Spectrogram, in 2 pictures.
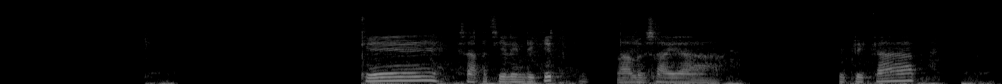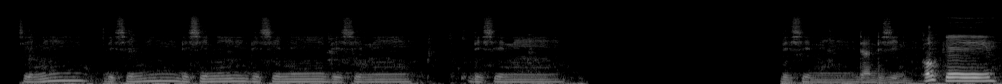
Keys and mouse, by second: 1.2 n, 1.7 click, 2.7 click, 3.5 space, 4.7 ctrl+shift+click, 5.7-7.8 ctrl+shift+drag, 6.3 space, 8.0-16.0 drag, 10.0 space, 11.0 space, 11.7 space, 13.2 space, 14.4 space, 15.6 middle click, 16.4-18.7 drag, 17.6 space, 18.8 middle click.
